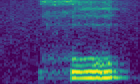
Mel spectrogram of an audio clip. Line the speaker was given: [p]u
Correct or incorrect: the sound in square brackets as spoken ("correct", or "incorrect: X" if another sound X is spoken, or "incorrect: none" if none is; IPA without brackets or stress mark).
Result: incorrect: h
